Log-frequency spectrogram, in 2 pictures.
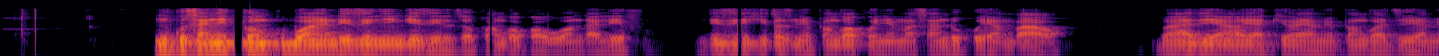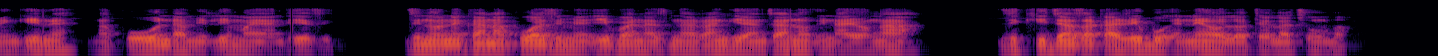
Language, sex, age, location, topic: Swahili, male, 25-35, Nairobi, finance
